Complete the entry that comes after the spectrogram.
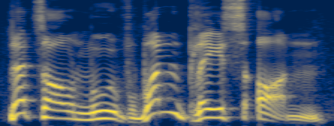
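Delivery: high, slow bossy hatter. A narrator's reading. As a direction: announce it like the Hatter. Hatter voice in story.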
